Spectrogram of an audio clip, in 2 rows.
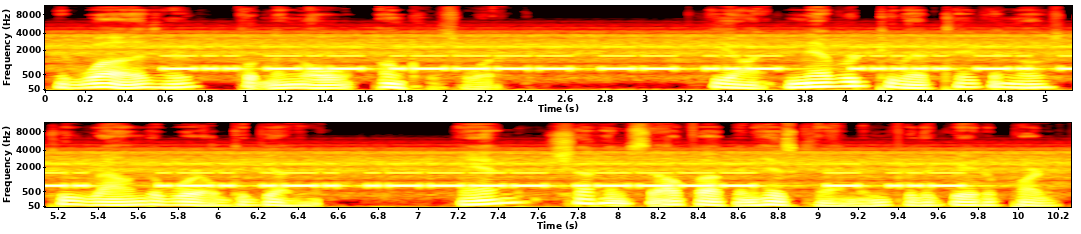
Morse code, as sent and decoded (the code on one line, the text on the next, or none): -.. -.- .---- -- ..- / ..... -. -. / .-. .-. .---- .---- / - ..-
DK1MU 5NN RR11 TU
